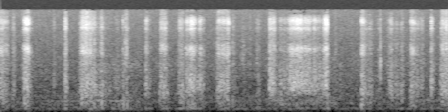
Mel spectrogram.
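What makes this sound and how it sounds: A blue wooden graphite pencil scratches across a flat grey lined notebook page while writing Korean. The quiet, dry strokes come as short bursts of bright, papery scratching with little low end and almost no ring after each stroke.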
